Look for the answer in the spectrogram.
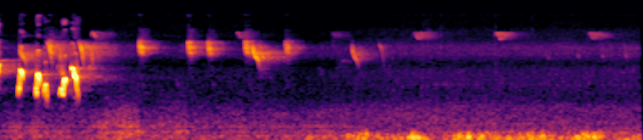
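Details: Southern Thai bulbul, a recording for exciting trapping birds: a brisk phrase of bright, bouncing notes opens the clip, then fainter high thin calls sound at intervals over low rumbling noise.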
